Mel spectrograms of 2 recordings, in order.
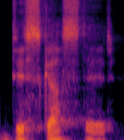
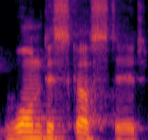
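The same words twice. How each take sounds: First: "disgusted" lower and softer, a falling deadpan repeat. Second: "disgusted" drawn out slow and a bit louder, first of two; mock emphatic. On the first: Acted. Punchline about the messy table, low deadpan "disgusted". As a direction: drop "disgusted" flat and quiet the second time. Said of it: "and two". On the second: Joking about the messy table, slow emphatic "disgusted". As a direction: lean on "one, disgusted" slowly. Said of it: "if you could see this table".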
